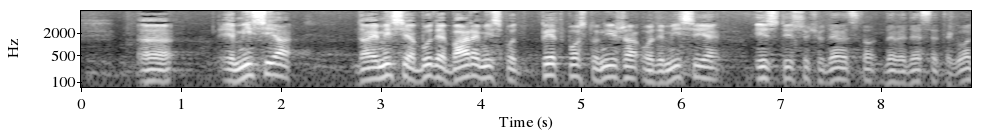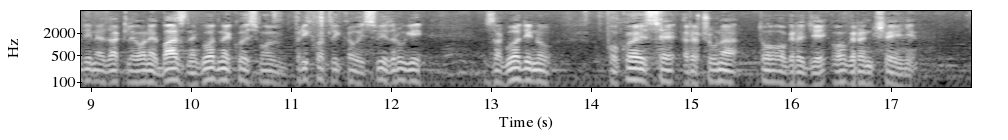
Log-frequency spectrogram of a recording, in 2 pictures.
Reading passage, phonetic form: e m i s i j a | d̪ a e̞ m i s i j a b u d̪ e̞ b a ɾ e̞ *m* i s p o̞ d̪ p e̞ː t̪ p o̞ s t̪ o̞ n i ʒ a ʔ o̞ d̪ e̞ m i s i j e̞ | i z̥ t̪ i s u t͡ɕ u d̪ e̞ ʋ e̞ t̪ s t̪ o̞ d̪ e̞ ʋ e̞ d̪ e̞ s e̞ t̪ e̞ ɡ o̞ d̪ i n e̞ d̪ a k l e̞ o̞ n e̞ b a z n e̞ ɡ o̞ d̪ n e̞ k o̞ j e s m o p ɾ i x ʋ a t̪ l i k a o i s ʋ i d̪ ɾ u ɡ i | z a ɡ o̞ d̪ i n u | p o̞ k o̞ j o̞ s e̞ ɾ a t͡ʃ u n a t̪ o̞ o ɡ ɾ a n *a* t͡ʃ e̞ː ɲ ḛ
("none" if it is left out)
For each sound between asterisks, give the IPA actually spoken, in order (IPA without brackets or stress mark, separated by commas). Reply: m, i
